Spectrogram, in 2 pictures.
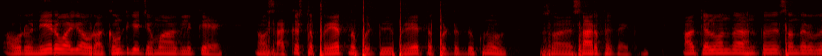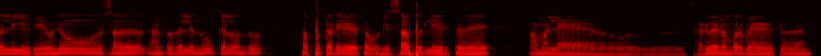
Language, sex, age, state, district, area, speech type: Kannada, male, 60+, Karnataka, Koppal, rural, spontaneous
